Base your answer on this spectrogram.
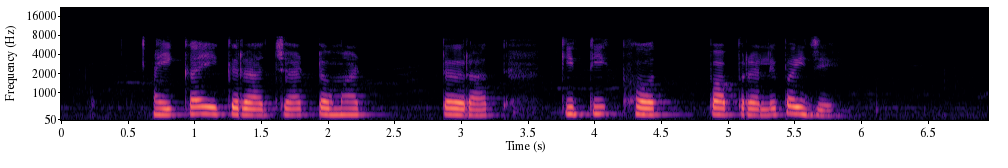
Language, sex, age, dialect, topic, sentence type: Marathi, female, 25-30, Varhadi, agriculture, question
